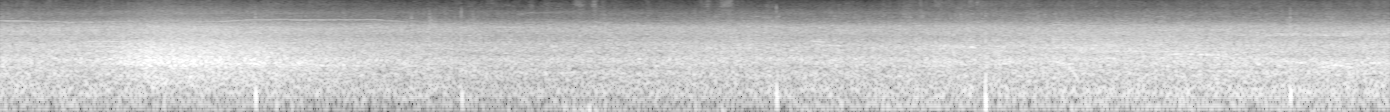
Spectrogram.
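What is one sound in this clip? A stadium crowd roars steadily, swelling at times.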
